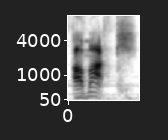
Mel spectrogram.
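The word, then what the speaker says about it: hamac: Actually, the the pronunciation of the word in French, it's quite similar. In French, we would say uh amak, you know, hammock. In French, amak. So, it's quite similar.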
